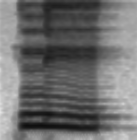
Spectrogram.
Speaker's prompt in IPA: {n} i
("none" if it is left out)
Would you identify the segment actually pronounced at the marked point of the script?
n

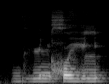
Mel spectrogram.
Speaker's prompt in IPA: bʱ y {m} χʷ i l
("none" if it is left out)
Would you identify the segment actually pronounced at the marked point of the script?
n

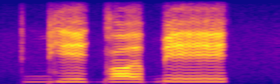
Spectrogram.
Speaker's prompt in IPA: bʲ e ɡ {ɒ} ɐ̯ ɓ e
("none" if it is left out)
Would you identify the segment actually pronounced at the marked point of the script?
ɒ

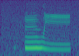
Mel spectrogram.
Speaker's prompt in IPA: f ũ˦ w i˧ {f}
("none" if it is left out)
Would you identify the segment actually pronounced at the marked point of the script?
none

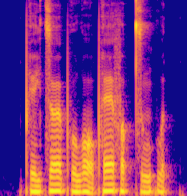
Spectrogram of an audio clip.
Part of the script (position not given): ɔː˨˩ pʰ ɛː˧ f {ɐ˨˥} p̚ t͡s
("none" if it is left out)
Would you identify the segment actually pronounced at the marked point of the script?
ɐ˨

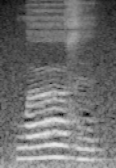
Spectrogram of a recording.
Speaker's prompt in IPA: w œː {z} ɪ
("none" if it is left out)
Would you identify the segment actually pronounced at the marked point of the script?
z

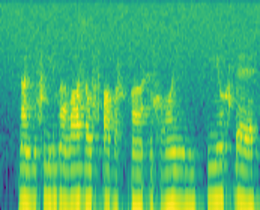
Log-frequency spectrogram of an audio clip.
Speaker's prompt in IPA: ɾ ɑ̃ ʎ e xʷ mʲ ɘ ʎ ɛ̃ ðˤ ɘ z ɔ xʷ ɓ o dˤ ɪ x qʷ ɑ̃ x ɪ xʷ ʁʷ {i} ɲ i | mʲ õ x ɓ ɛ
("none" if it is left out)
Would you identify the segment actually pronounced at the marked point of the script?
ĩ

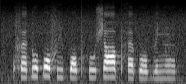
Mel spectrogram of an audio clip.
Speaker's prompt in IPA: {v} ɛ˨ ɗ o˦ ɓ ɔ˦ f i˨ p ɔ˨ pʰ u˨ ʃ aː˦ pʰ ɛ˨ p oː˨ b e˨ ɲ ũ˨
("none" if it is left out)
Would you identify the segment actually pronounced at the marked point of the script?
f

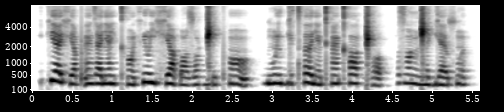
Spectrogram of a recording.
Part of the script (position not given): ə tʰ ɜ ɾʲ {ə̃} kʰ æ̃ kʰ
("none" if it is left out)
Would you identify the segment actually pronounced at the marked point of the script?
æ̃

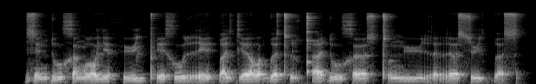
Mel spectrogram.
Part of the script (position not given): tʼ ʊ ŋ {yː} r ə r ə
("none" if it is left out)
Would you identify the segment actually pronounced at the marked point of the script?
yː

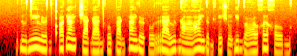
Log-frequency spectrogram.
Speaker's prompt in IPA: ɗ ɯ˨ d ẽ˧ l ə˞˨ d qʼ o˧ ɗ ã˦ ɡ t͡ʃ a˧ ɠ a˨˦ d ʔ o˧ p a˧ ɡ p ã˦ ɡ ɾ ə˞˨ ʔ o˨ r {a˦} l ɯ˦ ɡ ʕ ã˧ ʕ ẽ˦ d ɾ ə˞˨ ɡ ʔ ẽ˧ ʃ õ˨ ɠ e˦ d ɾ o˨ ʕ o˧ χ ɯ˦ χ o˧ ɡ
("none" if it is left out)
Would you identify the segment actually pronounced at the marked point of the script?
a˦˨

